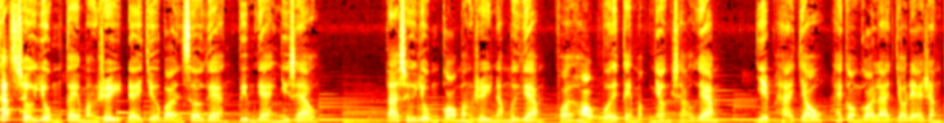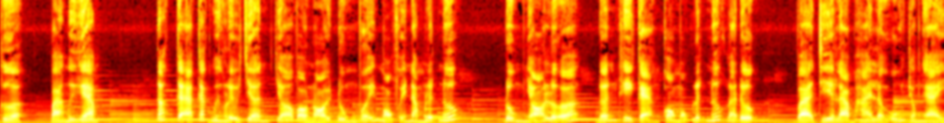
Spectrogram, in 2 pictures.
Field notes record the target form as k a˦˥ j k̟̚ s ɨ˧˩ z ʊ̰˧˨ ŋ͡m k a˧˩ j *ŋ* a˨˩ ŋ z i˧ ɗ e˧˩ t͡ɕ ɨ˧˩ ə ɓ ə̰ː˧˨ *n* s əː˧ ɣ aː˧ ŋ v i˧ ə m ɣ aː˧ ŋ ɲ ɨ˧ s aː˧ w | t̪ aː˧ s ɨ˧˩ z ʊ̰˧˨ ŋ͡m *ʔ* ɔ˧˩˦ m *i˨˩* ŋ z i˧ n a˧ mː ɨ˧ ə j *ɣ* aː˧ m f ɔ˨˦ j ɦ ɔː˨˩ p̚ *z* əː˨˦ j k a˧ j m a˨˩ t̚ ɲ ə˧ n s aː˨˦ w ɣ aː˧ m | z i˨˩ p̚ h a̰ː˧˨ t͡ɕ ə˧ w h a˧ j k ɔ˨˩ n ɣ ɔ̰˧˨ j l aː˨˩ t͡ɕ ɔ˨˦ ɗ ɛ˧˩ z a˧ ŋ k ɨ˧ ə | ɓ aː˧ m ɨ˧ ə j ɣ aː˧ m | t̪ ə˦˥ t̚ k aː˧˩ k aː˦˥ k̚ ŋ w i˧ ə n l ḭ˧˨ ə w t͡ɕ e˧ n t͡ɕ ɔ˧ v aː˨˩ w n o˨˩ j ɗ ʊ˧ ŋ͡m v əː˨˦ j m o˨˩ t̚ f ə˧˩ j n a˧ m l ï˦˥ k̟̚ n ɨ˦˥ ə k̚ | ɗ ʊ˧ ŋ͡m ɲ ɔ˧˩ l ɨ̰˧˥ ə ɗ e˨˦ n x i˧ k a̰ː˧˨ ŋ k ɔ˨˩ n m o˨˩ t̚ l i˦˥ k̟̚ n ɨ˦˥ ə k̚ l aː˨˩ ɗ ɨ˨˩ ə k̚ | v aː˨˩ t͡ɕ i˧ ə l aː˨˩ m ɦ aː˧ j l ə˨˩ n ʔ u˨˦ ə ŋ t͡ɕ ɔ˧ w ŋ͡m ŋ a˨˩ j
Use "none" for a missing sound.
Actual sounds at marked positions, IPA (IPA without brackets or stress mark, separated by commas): m, n, k, a˨˩, ɣ, v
